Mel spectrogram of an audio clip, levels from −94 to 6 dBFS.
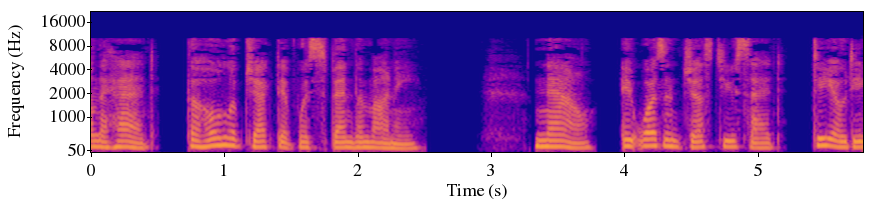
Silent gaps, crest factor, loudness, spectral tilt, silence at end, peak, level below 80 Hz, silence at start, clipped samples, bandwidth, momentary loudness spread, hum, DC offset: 2.53-2.90 s; 14 dB; -23 LUFS; -5.5 dB/octave; 0 s; -8 dBFS; -60 dBFS; 0 s; under 0.1%; 10.5 kHz; 7 LU; none; under 0.1%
